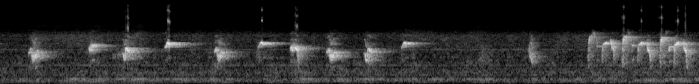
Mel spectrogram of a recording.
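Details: Sooty-headed bulbul, its song described as slow yet rapid-fire and fit for tutoring other birds: a run of about ten short, rich whistled notes swinging between lower and higher pitches, a pause, one note, then a quicker cluster of higher, overlapping notes.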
